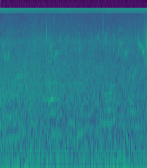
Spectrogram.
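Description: Faint steady low background rumble from the show's outdoor scene, with a faint murmur of a voice in the middle.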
